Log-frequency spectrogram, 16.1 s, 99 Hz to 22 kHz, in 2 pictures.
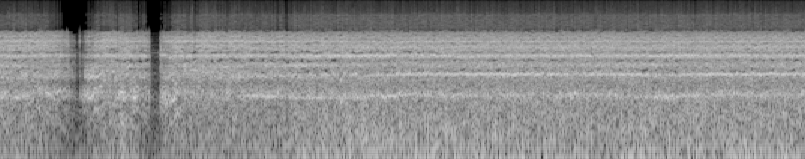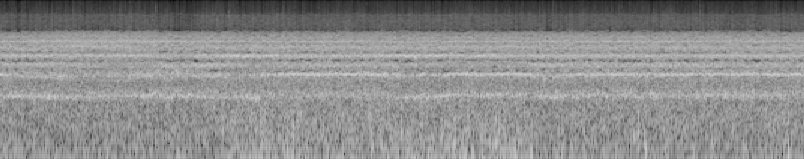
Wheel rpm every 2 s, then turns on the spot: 80, 200, 230, 230, 220, 220, 230, 230.
none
